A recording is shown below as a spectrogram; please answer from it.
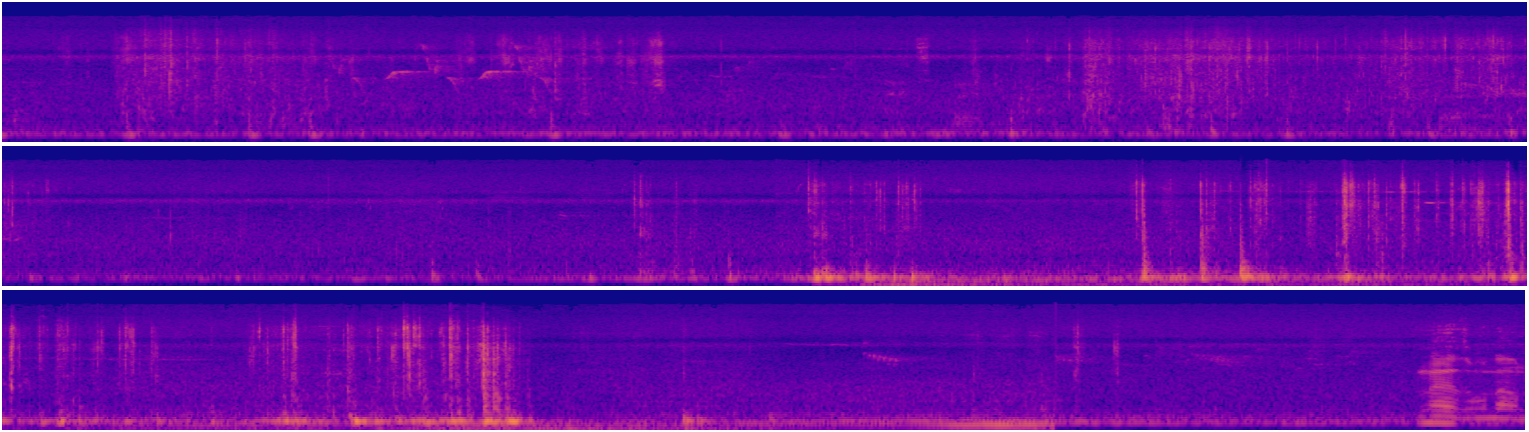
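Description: Handling noise as a smallmouth bass is landed and unhooked in a kayak. A steady low hum runs under scattered faint clicks, then about twelve seconds in come six seconds of loud, irregular knocks and rattles close to the microphone.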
